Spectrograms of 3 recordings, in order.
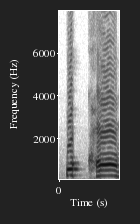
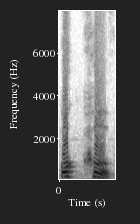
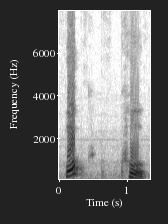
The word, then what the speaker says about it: পক্ষ: কয় মূর্ধন্য স থাকে, শব্দের শেষে যদি কয় মূর্ধন্য স থাকে, তাহলে অবশ্যই তার সঙ্গে একটা ও উচ্চারিত হয়। যেমন এখানে যেহেতু শেষে আছে সেই কারণে এর সাথে একটা ও উচ্চারণ হবে। এ কিন্তু পক্ষ না, এটা হচ্ছে পক্ষ, পক্ষ। ঠিক তেমনি এটা হচ্ছে দক্ষ। ঠিক আছে, এই যে দেখেন একটা ওকার রূপে উচ্চারিত হলো।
